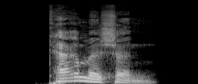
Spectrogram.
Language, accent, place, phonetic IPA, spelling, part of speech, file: German, Germany, Berlin, [ˈtɛʁmɪʃn̩], thermischen, adjective, De-thermischen.ogg
- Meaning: inflection of thermisch: 1. strong genitive masculine/neuter singular 2. weak/mixed genitive/dative all-gender singular 3. strong/weak/mixed accusative masculine singular 4. strong dative plural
